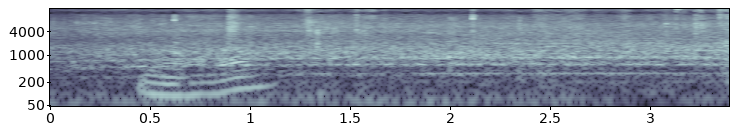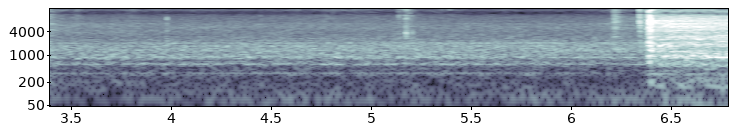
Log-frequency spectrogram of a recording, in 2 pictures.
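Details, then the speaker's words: 1989 Jeep Grand Wagoneer with AMC 401 stroker and Sniper EFI swap, started and idling: catches within a second, settles into smooth, even idle with steady low hum, no knocks or misses; normal idle. "So I figured maybe we'll start this up, look at the handheld, listen to this baby run."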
